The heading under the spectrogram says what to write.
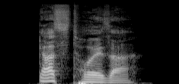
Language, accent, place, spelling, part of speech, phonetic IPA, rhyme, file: German, Germany, Berlin, Gasthäuser, noun, [ˈɡastˌhɔɪ̯zɐ], -asthɔɪ̯zɐ, De-Gasthäuser.ogg
- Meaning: nominative/accusative/genitive plural of Gasthaus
